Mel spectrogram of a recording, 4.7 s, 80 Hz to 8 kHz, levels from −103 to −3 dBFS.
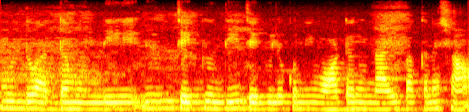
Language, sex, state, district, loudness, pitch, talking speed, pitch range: Telugu, female, Telangana, Karimnagar, -17 LUFS, 170 Hz, 155 wpm, 170-175 Hz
